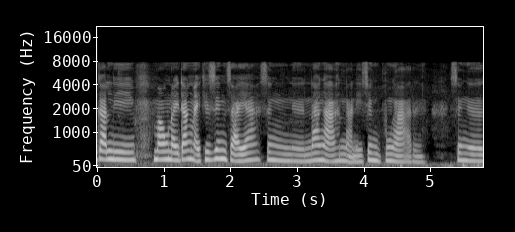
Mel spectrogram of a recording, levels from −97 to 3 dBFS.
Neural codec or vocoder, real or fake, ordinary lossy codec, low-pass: none; real; none; none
